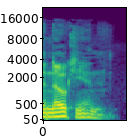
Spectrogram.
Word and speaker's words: Enochian: It's called not Enochian. – It's Enochian.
